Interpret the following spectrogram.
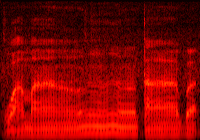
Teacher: Di sini ada contoh nun sukun. Nun sukun bertemu huruf ta. Dalam ilmu tajwid itu namanya ikhfa hakiki. Bacanya harus dengung.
